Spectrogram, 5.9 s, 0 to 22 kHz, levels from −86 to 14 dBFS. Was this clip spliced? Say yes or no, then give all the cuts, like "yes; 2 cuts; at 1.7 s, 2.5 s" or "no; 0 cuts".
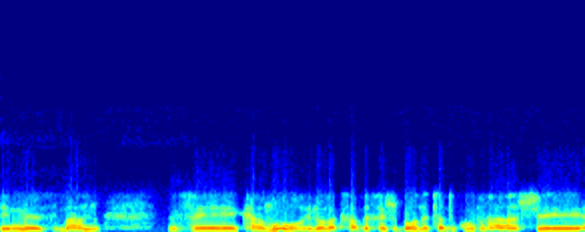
no; 0 cuts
